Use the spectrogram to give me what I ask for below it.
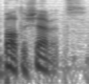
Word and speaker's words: Bartoszewicz: You put an emphasis on the O, so you're like Bartoszewicz.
